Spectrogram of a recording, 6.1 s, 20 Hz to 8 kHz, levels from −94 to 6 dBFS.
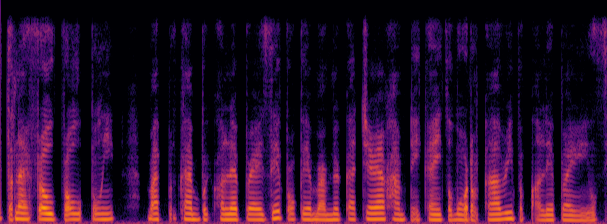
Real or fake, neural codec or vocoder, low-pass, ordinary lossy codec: fake; autoencoder, 22.05 kHz, a latent of 192 numbers a frame, VITS, trained on many speakers; 7.2 kHz; none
